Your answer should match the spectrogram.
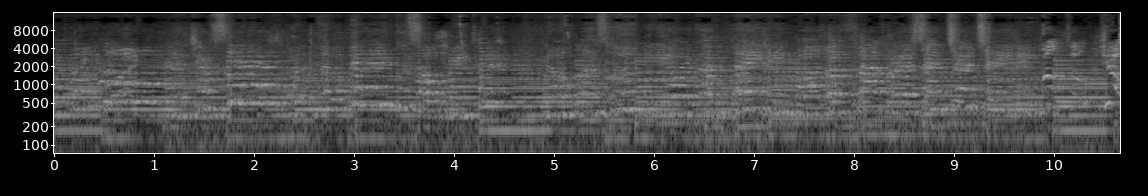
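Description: Large combined middle school choir singing a Disney song medley.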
